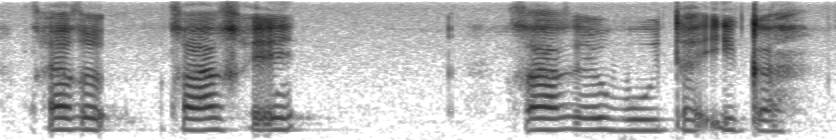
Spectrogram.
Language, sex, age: Northern Sotho, female, 18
